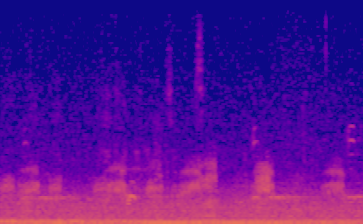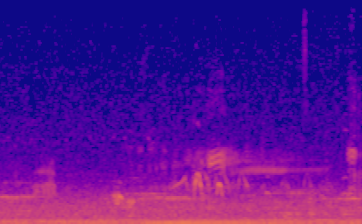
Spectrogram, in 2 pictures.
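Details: Common goldeneye giving croaking calls during courtship displays and diving; faint, short buzzy bursts recur irregularly every second or so over a steady low hum.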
